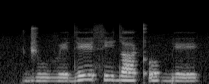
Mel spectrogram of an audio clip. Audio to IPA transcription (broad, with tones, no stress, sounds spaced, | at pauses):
d͡ʒ uː˨ v e˨ d eː˦ s i˦ d aː˦ kʼ o˦ ɡ͡b eː˦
